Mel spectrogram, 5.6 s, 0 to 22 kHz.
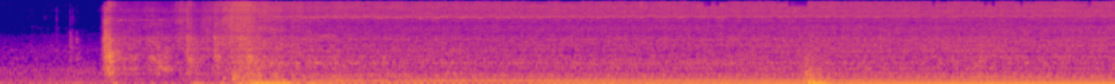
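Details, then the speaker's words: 2008 Dodge Caravan 3.8 L after overheating and replacing a broken coolant hose connector, refilled with coolant, heat on: a quick crank catches cleanly and settles into a steady, even low idle with no misses; normal start, no white smoke. "all right so now i'm going to start it up and turn the heat on everything else and pray i don't see big plumes of white smoke at the tail plate"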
